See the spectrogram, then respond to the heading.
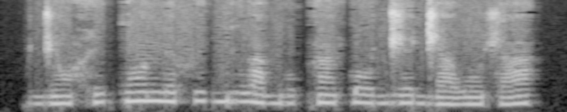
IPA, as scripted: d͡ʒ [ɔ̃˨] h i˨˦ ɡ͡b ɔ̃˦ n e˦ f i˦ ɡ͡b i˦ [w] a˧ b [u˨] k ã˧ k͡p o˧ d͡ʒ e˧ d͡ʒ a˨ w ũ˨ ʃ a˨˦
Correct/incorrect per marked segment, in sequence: correct, correct, correct

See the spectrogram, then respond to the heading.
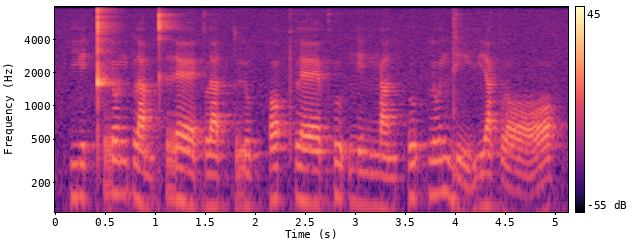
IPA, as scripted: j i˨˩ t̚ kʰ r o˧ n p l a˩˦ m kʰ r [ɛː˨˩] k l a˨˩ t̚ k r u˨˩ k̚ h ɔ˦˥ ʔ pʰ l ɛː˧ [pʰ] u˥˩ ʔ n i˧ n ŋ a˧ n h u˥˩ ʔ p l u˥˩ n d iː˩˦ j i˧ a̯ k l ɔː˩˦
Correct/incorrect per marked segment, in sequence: correct, correct

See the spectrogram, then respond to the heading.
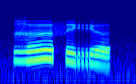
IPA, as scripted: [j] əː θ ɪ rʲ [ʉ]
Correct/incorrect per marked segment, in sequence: incorrect: ɣ, incorrect: ə

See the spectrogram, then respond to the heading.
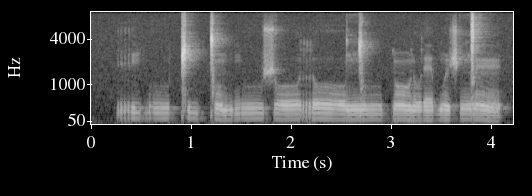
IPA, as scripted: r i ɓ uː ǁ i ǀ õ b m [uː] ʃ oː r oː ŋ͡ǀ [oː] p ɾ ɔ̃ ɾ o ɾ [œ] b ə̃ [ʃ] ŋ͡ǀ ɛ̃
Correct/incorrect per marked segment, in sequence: correct, incorrect: uː, incorrect: ɛ, correct

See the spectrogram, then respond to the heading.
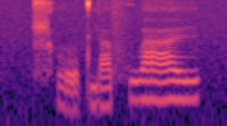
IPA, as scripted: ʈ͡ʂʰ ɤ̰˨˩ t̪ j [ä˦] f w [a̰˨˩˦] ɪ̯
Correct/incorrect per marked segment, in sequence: correct, incorrect: a˥

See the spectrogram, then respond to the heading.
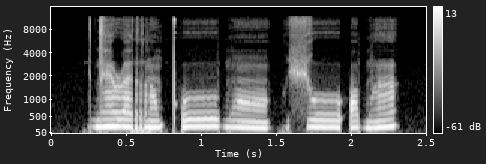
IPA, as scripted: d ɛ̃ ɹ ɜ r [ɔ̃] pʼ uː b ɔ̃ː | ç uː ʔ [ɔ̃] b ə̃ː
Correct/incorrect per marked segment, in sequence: correct, incorrect: ɔ

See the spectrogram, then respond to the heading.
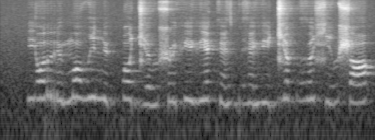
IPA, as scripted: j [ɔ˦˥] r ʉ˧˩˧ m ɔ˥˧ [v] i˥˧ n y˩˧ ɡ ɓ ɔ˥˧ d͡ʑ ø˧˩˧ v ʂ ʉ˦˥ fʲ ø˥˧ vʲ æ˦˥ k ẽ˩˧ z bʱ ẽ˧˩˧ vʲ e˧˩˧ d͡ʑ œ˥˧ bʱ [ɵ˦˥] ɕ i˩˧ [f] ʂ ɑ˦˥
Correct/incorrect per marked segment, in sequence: correct, correct, correct, incorrect: v

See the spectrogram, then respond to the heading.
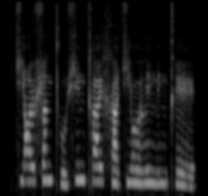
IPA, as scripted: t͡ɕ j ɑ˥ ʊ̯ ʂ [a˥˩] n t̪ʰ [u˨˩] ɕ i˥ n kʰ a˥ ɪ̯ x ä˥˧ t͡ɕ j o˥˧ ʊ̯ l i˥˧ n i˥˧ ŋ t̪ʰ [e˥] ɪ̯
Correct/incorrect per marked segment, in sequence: incorrect: a˥, correct, incorrect: e˥˩

